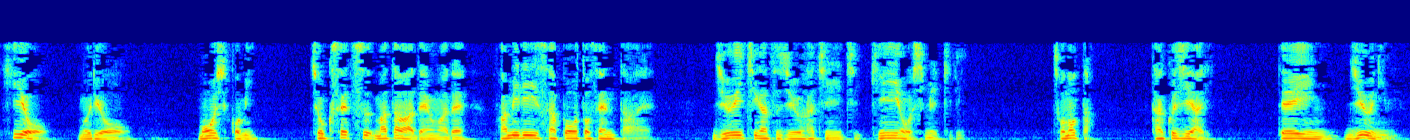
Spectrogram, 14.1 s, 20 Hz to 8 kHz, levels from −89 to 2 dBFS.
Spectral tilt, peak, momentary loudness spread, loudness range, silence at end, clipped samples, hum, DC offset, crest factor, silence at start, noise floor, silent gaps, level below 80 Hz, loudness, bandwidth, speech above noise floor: -10.5 dB/octave; -6 dBFS; 15 LU; 5 LU; 0.15 s; under 0.1%; none; under 0.1%; 18 dB; 0.05 s; -64 dBFS; none; -52 dBFS; -23 LUFS; 5.8 kHz; 42 dB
